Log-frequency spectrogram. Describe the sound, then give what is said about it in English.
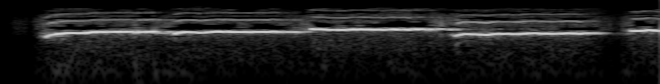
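A bird named Raffles whistles the patriotic tune "My Country, 'Tis of Thee" slowly, holding long, clear, pure notes that step gently in pitch, with one brief pause near the end and no talking. “Now whistle my country tis of thee, Raffles.”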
